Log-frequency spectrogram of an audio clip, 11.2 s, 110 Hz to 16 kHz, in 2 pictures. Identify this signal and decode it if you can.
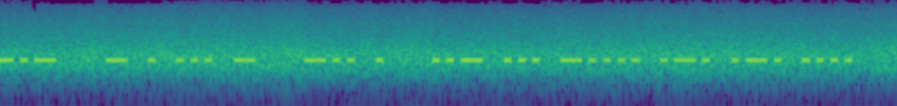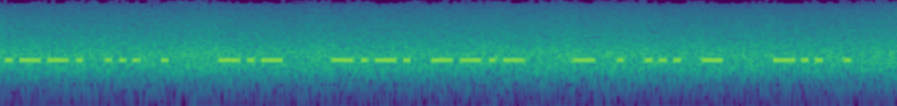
Morse code, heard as a keyed tone, machine-sent, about 27 wpm, 960 Hz, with radio static and a narrow filter. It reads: … TEST DE US6RRH PSE K CQ TEST DE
